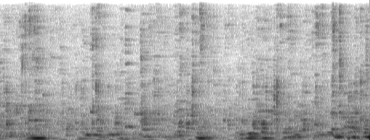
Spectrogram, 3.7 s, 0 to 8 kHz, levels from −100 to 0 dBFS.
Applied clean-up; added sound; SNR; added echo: classical method WPE with log-MMSE.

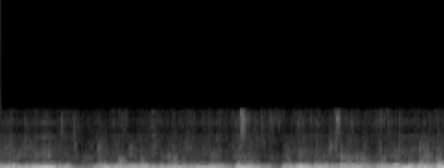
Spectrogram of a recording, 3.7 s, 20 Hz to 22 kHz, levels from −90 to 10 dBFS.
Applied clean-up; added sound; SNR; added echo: neural separator model SepFormer DNS4.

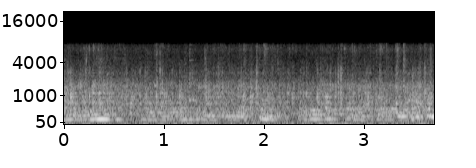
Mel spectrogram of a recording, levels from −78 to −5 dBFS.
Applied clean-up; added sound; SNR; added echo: none; Rain; 1 dB; reverberation time 2.0 s.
